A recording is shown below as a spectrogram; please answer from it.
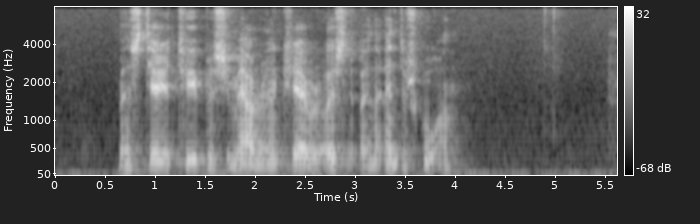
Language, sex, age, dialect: Faroese, male, 15-35, Norðuroyggjar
